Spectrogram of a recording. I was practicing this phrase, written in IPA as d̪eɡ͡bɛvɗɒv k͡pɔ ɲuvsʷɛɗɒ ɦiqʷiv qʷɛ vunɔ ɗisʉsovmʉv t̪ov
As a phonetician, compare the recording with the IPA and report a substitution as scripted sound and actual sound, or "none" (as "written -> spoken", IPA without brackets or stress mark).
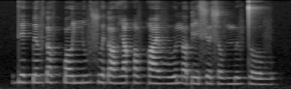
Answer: none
